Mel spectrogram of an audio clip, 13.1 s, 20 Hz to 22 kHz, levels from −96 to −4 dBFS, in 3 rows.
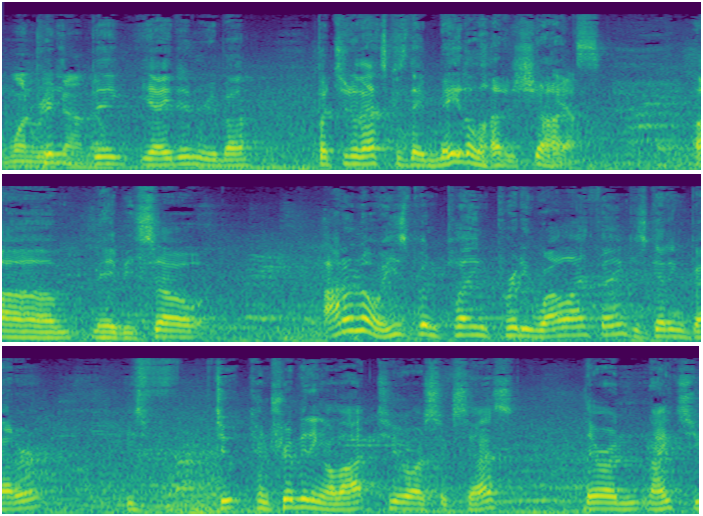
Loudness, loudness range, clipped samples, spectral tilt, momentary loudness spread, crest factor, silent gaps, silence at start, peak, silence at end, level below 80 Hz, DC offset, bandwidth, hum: -17 LUFS; 1 LU; under 0.1%; -5.5 dB/octave; 11 LU; 12 dB; none; 0 s; -4 dBFS; 0 s; -36 dBFS; under 0.1%; 16.5 kHz; none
